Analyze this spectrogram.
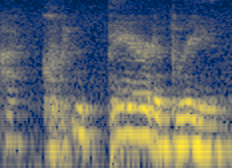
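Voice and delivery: usual speaking voice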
